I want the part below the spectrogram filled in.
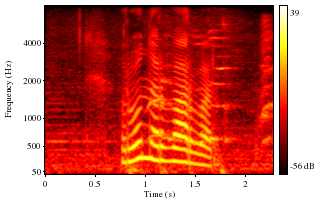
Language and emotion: Russian, neutral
